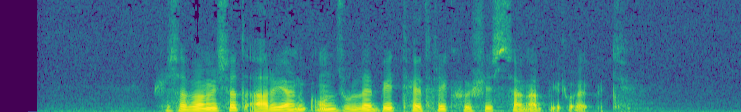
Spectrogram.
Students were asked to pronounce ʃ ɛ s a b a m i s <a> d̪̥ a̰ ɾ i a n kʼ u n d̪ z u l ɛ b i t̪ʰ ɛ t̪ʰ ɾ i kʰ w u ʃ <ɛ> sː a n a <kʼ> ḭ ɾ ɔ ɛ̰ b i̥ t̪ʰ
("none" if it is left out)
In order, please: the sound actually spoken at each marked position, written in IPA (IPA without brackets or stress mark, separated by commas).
a, i, pʼ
